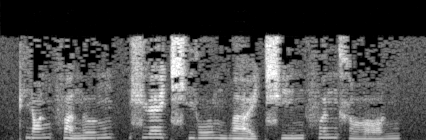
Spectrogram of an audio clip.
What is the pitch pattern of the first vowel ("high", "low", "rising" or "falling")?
rising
